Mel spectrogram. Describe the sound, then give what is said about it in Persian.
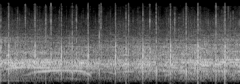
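Audience applause at a live show with musicians: dense, loud clapping with scattered cheers and a brief whistle early on, sustained at a constant level throughout. “یه دست خوشگل به افتخار خودتون بزنید تا بریم.”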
